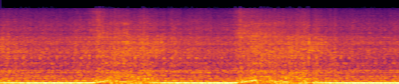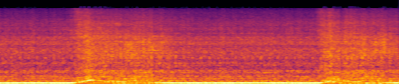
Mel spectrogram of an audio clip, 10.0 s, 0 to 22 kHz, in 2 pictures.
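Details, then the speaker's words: 302 V8 after a fresh oil change: even idle with quick throttle blips every few seconds, dropping cleanly back. No rattling, knocking or smoke; a healthy, normal idle. "beautiful come out good no rattling no knocking no smoking everything's doing good"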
